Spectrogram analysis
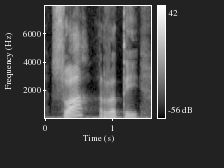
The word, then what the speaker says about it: स्वार्थी: स्व रथ। देखिए यहां पे स्वार्थी और स्वार्थी। इसमें उच्चारण का फर्क है। इसमें स्वार्थी र आधा है और इसमें र पूरा है।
